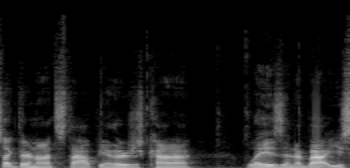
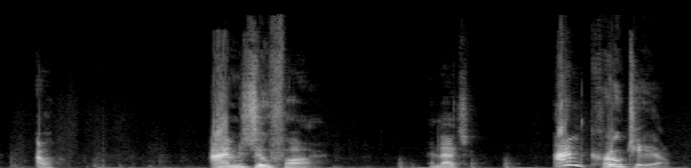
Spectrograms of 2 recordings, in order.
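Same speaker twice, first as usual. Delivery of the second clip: put-on child voice, louder; 5 dB louder than usual. Character introducing themself and a companion to strangers, child voice. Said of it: "They're children".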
